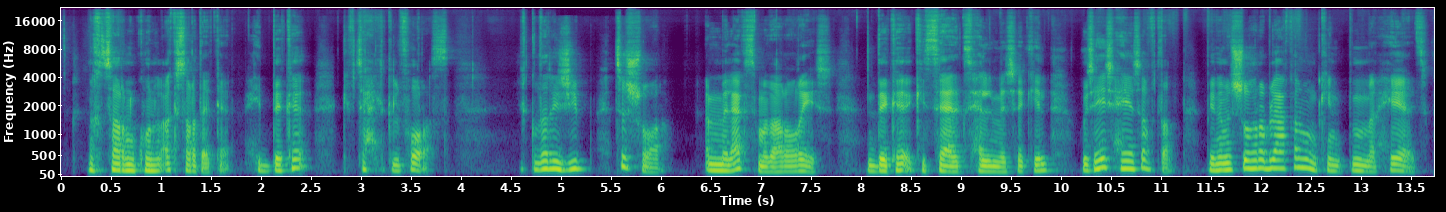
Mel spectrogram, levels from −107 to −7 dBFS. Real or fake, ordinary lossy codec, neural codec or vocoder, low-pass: real; none; none; none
